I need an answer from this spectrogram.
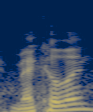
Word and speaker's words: Mechelen: Is it Mechelen? How do you say where we are? Mechelen, yes.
